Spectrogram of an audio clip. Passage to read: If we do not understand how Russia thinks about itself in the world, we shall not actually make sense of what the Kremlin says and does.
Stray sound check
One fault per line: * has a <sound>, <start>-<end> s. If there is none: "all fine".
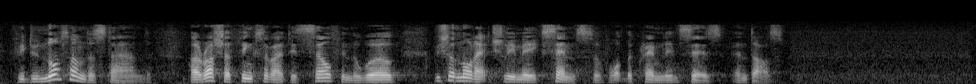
all fine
